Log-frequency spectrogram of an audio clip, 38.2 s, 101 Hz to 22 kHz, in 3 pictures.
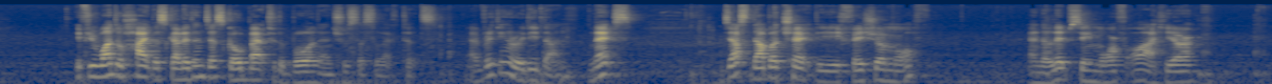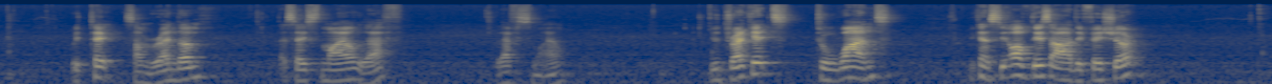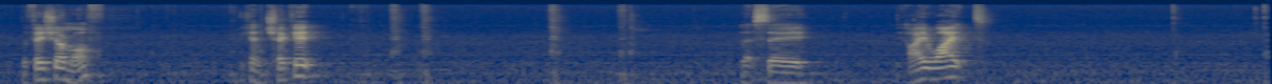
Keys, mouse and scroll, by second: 0.7 click, 1.8 click, 3.4 click, 4.1 scroll up 1, 4.8 scroll down 1, 5.3-7.0 drag, 5.9-7.8 alt+middle drag, 7.3 alt+click, 7.8-9.3 alt+drag, 10.0-10.7 scroll down 4, 10.9 scroll up 4, 12.1 scroll up 3, 12.4 scroll, 12.6 scroll up 5, 14.1 scroll, 16.3 scroll down 10, 18.1-21.2 drag, 21.3 click, 21.4 click, 22.9-26.9 drag, 26.9 scroll up 1, 27.0-29.0 scroll down 12, 29.0-29.8 scroll down 19, 31.0-33.1 scroll down 13, 31.0-35.0 middle drag, 33.1-35.0 scroll down 1, 35.0 scroll, 35.3-37.2 drag, 38.0 click.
